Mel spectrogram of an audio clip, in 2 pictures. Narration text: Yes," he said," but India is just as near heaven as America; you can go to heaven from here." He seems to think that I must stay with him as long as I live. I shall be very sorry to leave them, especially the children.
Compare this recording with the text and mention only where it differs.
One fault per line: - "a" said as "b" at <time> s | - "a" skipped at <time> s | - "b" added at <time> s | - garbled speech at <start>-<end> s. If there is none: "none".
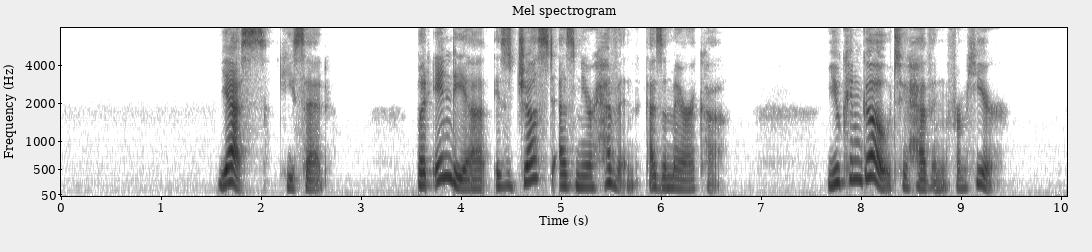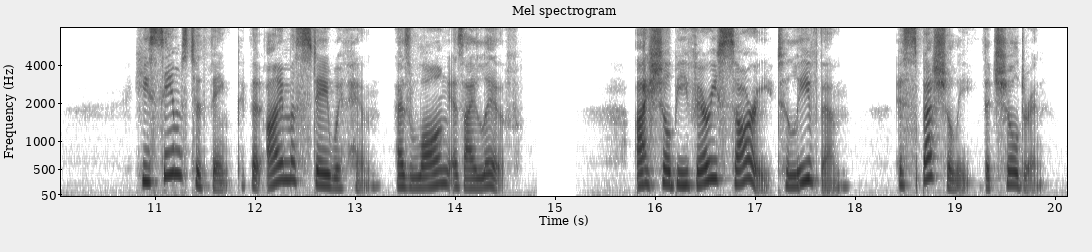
none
